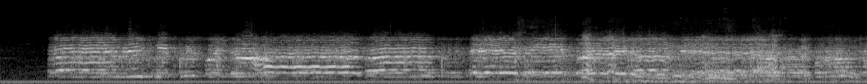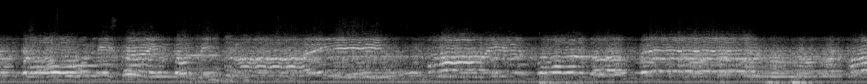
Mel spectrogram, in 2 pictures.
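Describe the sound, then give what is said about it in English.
An early cylinder phonograph recording played back acoustically, thin and tinny with a narrow, boxy tone, running continuously at steady volume over a faint low hum. “And this last piece, just so you remember, this is what it sounded like acoustically.”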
